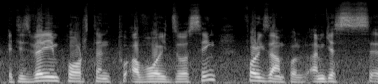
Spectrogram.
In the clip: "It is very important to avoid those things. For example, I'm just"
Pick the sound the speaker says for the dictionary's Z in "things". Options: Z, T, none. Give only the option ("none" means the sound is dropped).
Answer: none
